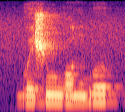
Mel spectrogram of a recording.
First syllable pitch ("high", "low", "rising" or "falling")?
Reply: low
